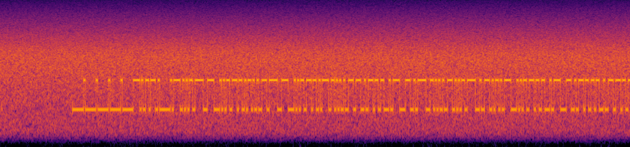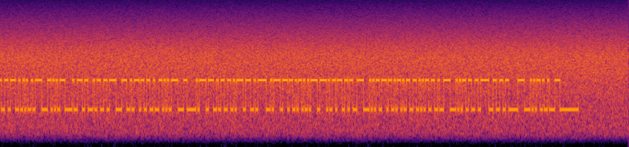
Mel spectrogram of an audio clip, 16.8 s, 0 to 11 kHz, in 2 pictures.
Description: RTTY (45.45 baud, 850 Hz shift), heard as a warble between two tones, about 1280 Hz centre, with radio static. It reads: ESTOS DATOS ERAN CONTRASTADOS CON LA INFORMACION PROVENIENTE DE LOS DISPOSITIVOS.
